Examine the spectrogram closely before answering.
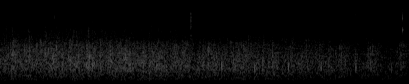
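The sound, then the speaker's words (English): A crowd claps steadily in a dense, sustained burst of applause, many hands overlapping into a continuous crackling wash that holds at an even, fairly loud level throughout. “Come on, let's clap it up.”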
